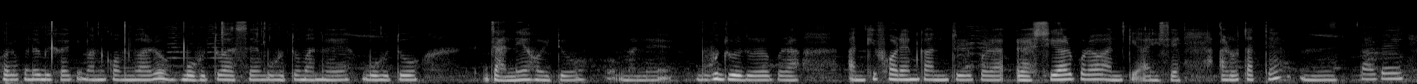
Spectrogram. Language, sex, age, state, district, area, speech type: Assamese, female, 18-30, Assam, Udalguri, rural, spontaneous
